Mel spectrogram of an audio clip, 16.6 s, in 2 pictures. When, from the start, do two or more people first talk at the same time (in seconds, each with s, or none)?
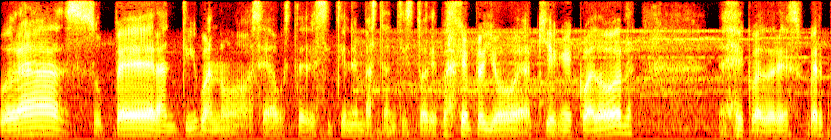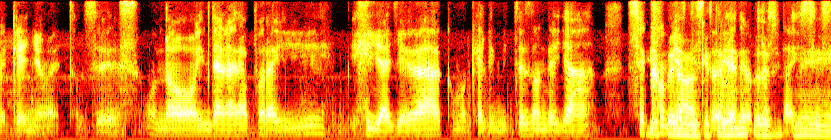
14.8 s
